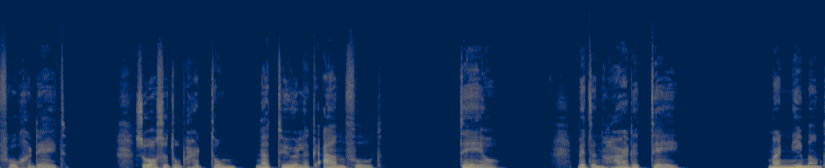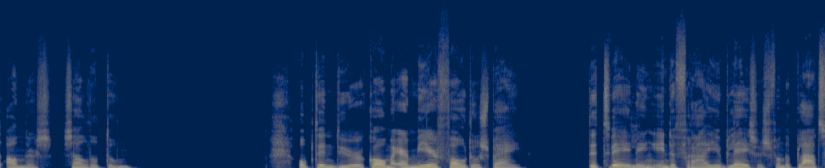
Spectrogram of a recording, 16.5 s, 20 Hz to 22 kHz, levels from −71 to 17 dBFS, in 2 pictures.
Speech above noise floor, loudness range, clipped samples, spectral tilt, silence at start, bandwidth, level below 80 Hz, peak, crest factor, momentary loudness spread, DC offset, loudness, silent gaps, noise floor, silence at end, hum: 60 dB; 6 LU; under 0.1%; -6 dB/octave; 0 s; 17.5 kHz; -68 dBFS; -4 dBFS; 18 dB; 14 LU; under 0.1%; -21 LUFS; none; -81 dBFS; 0 s; none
